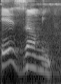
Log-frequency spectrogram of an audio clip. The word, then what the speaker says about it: exame: aí a imagem e a palavrinha a citada é exame aonde esses tem um som de z próxima imagem é abacaxi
